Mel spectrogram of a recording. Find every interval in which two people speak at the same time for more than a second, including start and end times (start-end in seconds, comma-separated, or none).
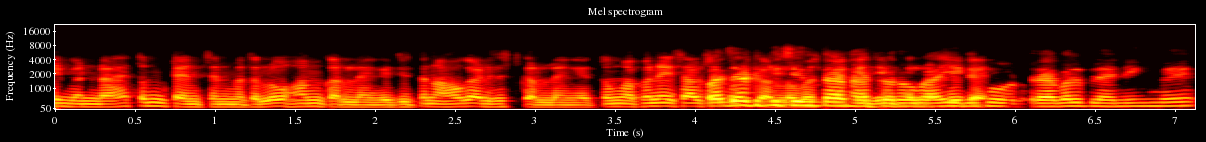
4.1-5.8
